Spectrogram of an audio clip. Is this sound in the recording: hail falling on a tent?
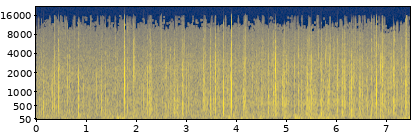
yes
